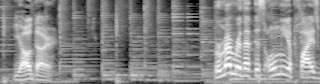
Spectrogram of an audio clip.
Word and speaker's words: 여덟: A very common exception to this rule is the word for 8, which is pronounced the opposite way as 여덟.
